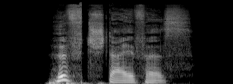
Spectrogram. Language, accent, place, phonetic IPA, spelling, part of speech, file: German, Germany, Berlin, [ˈhʏftˌʃtaɪ̯fəs], hüftsteifes, adjective, De-hüftsteifes.ogg
- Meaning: strong/mixed nominative/accusative neuter singular of hüftsteif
